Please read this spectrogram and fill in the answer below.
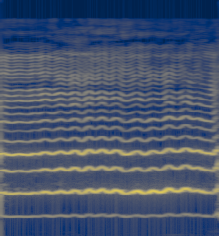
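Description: A single performer's voice for a puppet character, holding one long, steady high note on an open vowel with a slight waver.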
